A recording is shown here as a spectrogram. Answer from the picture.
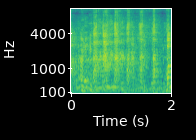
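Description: Men chuckling in short, repeated bursts mixed with talk.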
